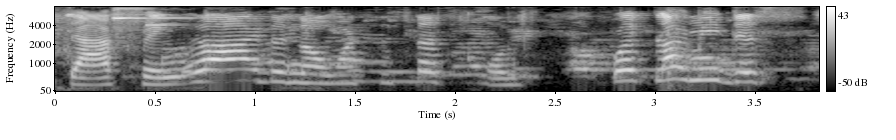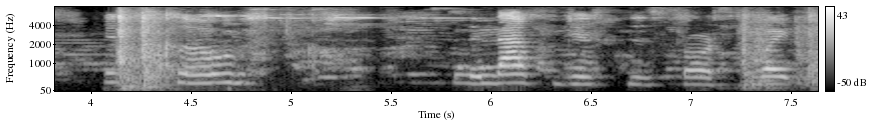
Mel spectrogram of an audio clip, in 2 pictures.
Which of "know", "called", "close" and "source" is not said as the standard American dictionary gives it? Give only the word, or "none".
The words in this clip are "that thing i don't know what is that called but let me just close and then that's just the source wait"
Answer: close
